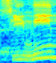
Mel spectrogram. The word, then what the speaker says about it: سینین: صحرائے سینا، یہ ہے، سینین اس کا تلفظ ہے، یہ جمع کا صیغہ آیا ہے، اور عبرانی میں اس کو سینین کہتے ہیں۔ عربی زبان میں یہ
